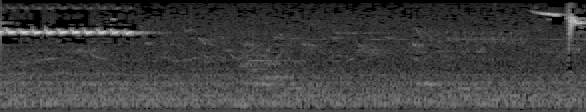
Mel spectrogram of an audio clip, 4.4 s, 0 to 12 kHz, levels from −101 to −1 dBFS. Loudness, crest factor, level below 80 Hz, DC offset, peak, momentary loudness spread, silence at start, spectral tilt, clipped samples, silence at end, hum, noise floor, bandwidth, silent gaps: -23 LUFS; 16 dB; -86 dBFS; under 0.1%; -14 dBFS; 17 LU; 0 s; 1.5 dB/octave; under 0.1%; 0 s; none; -55 dBFS; 11.5 kHz; none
